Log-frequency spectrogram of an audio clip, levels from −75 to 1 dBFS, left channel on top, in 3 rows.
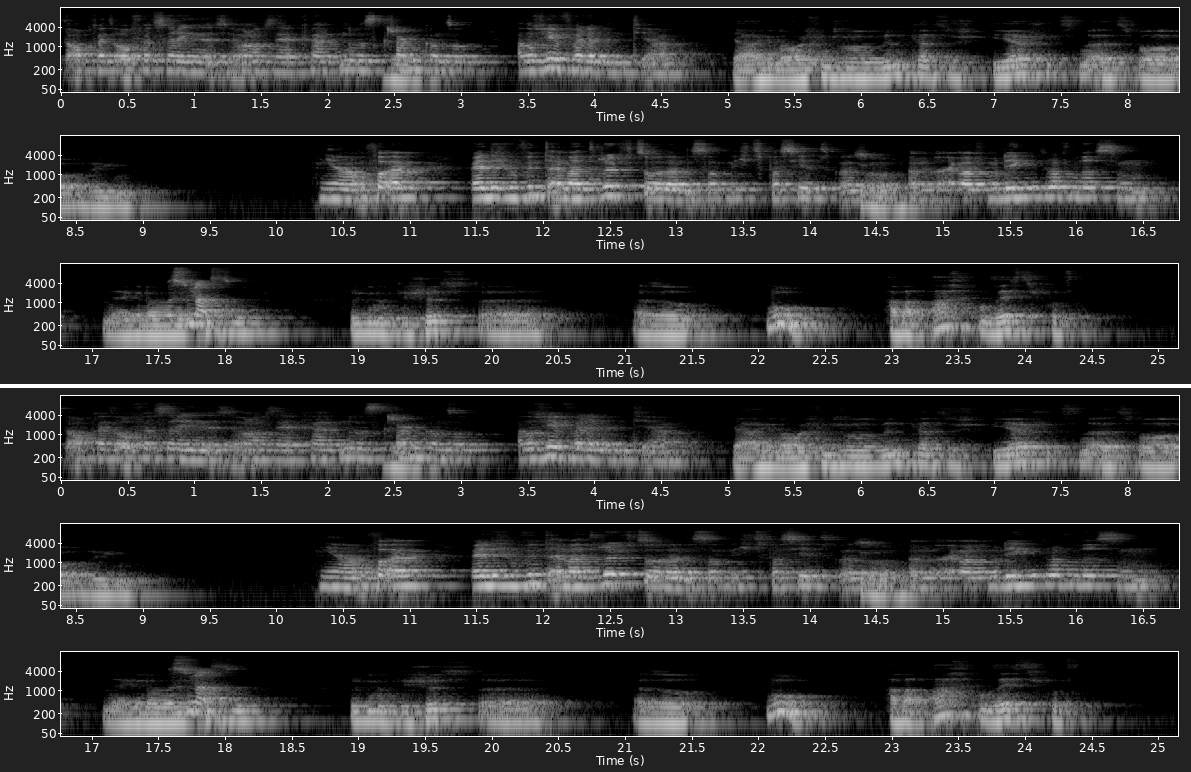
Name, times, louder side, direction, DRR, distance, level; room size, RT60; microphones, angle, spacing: voice 1, 0.0-3.0 3.4-4.6 10.3-11.1 11.5-16.5 17.6-17.9, left 2 dB, 35° left, 0 dB, 1.7 m, -26 dB
voice 2, 5.0-8.9 14.4-14.7 17.1-18.2 18.9-20.4 21.1-21.6 22.1-22.4 23.0-24.4, left 1 dB, 20° left, -4 dB, 1.0 m, -28 dB
10.0 x 7.7 x 3.3 m, 0.75 s
head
